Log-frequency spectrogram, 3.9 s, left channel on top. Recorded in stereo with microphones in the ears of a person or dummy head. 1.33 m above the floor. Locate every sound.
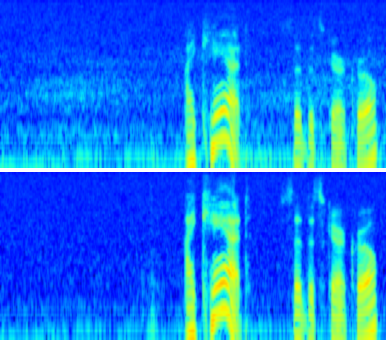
1.8 s a man speaking: 50° right (ahead or behind)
